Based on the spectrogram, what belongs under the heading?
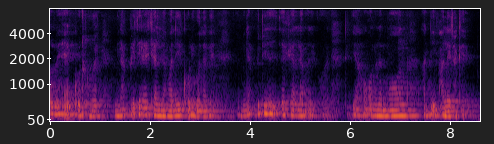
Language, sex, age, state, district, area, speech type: Assamese, male, 18-30, Assam, Morigaon, rural, spontaneous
